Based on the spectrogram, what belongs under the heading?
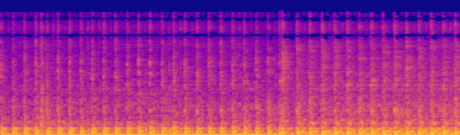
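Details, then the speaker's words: Motorcycle jump-started from a Milwaukee impact tool battery after choke, owner suspects kill switch trouble: steady single-cylinder thump about three beats a second, evenly spaced, no misses or rattles; normal idle. "choke [Music] it runs pretty good"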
